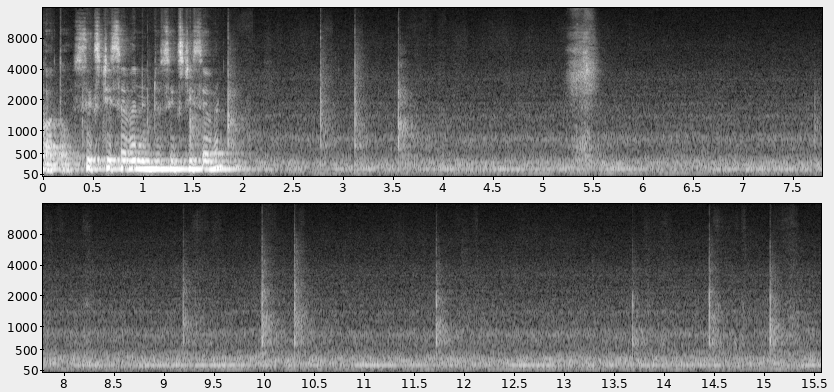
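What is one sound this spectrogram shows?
A pen squeaks and taps while writing on a board.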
